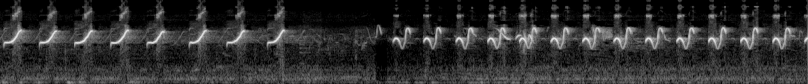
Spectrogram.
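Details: A green flowerpecker rings out in the wild with repeated rising whistled notes, then a short silence, then quicker, doubled high notes that sweep down and up, about three per second.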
